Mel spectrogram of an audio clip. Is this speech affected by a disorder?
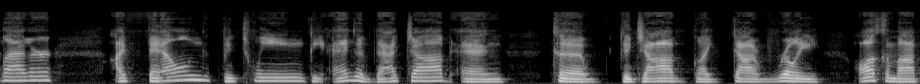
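Yes: cleft lip and palate; congenital cleft lip and palate, part of rare Opitz GBBB syndrome; earlier low confidence speaking and presenting, improved with podcast practice.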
